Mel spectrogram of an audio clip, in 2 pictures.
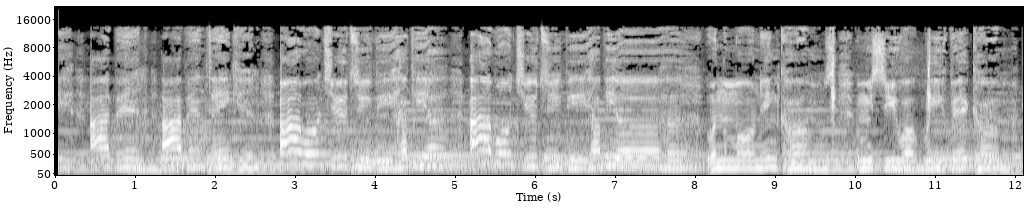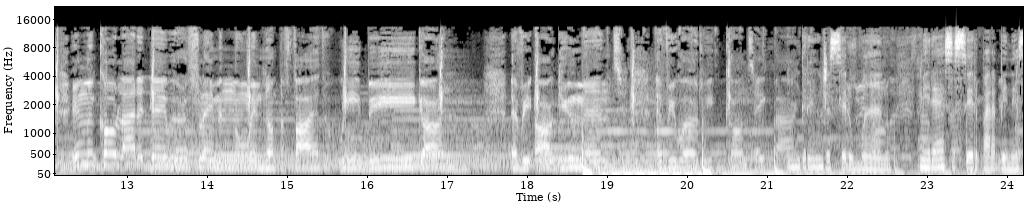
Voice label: cunhada feminina, Aniversário de Cunhada – Voz Feminina; Telemensagens para todas as ocasiões

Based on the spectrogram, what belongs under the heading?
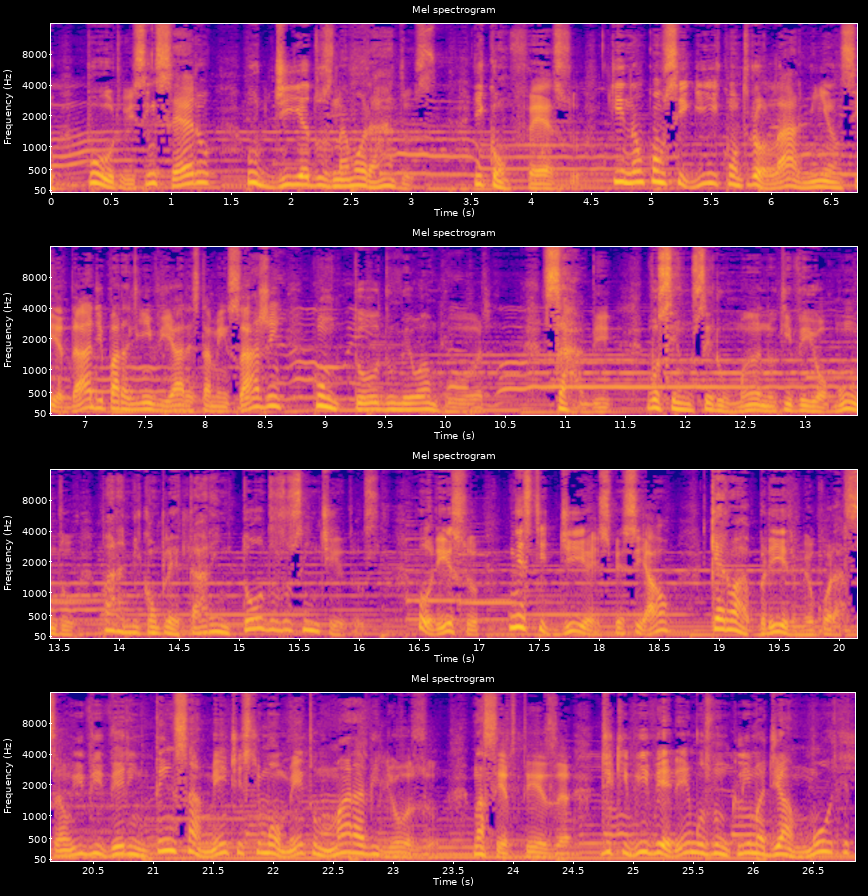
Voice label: aniv masc, voz masculina; dia dos namorados aniversario

